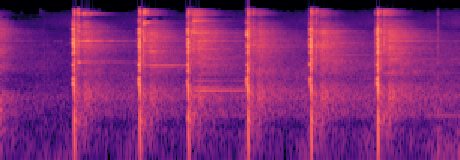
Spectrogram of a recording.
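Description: Pistol shots ring out in quick succession outdoors.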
